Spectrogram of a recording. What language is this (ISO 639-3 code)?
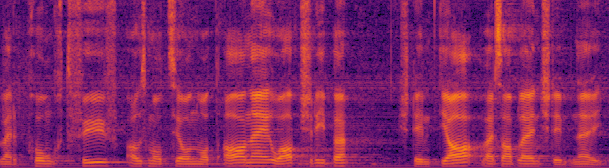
gsw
